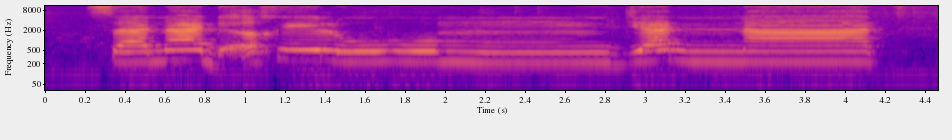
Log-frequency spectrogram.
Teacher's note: mim mati bertemu dengan huruf ja, maka dibaca jelas di bibir dan mulut tertutup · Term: izhar syafawi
